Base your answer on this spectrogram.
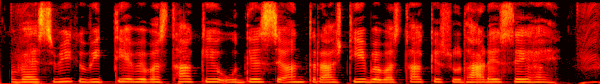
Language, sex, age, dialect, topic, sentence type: Magahi, male, 25-30, Southern, banking, statement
